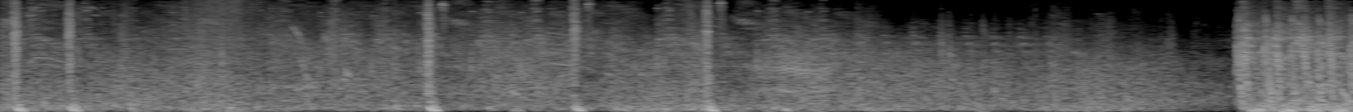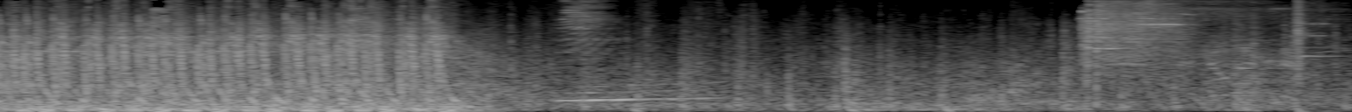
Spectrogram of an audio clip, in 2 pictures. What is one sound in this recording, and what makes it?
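Blaster rifles fire in short, sharp bursts.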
